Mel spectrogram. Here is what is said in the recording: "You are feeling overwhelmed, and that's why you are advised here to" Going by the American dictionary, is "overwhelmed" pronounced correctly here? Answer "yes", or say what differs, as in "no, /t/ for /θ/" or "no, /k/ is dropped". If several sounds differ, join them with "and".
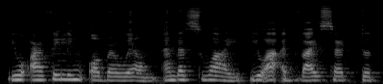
no, /d/ is dropped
